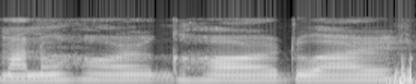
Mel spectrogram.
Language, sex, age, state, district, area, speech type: Assamese, female, 30-45, Assam, Jorhat, urban, spontaneous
